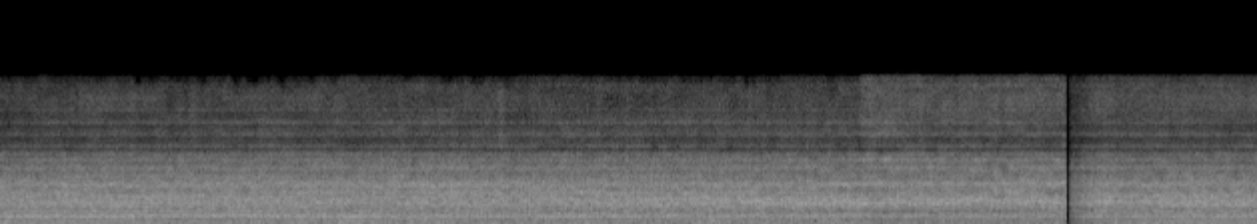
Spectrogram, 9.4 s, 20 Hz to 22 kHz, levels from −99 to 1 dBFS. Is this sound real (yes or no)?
no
